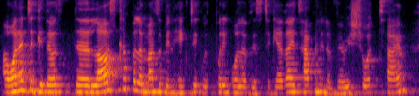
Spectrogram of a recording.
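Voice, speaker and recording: A woman from Uganda, presenting her property deals to a judging panel over a live call in a measured, businesslike way. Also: mid-range voice, fairly even intonation, slight background noise. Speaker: presenting investor.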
